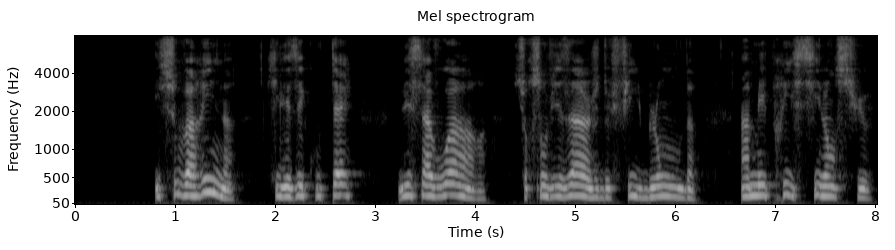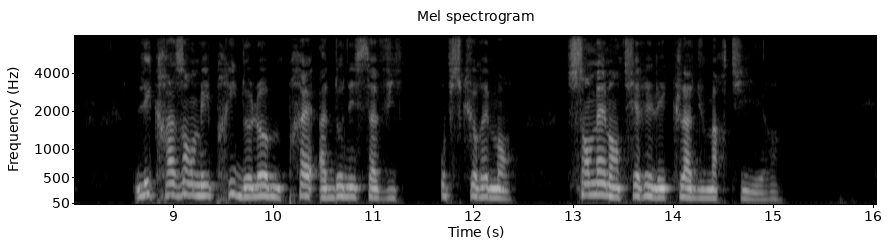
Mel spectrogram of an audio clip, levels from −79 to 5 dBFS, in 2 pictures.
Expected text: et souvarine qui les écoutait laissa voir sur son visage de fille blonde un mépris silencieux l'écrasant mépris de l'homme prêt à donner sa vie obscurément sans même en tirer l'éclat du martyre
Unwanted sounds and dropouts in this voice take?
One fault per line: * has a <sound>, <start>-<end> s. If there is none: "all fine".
all fine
